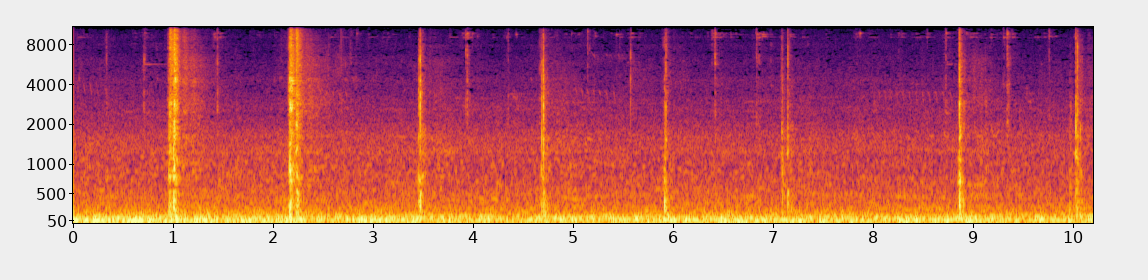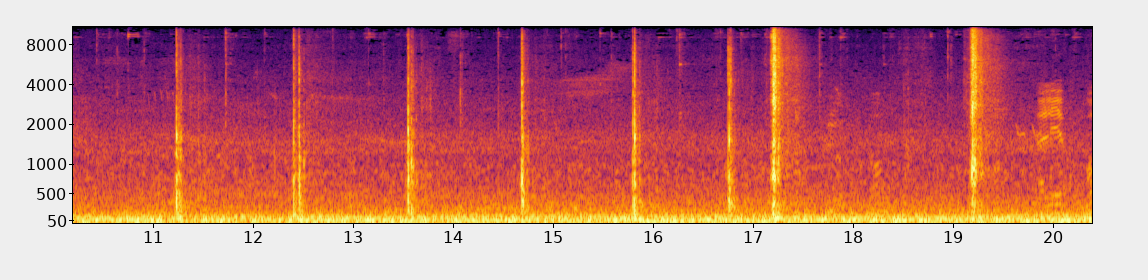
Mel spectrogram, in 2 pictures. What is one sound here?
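Boots stamp sharply on stone in a slow, even marching rhythm.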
